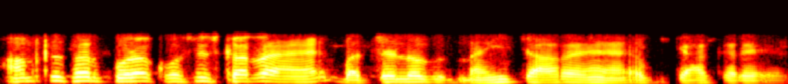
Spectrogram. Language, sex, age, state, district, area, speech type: Hindi, male, 30-45, Bihar, Samastipur, urban, conversation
